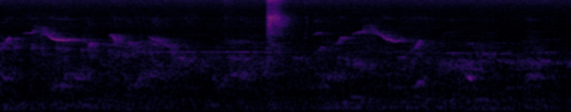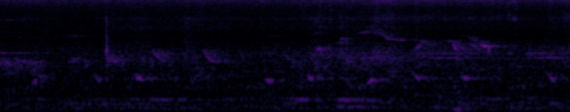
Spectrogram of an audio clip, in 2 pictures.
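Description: Faint birdsong: many small birds chirping, with quick repeated short downward chirps throughout, over a low steady outdoor background noise.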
